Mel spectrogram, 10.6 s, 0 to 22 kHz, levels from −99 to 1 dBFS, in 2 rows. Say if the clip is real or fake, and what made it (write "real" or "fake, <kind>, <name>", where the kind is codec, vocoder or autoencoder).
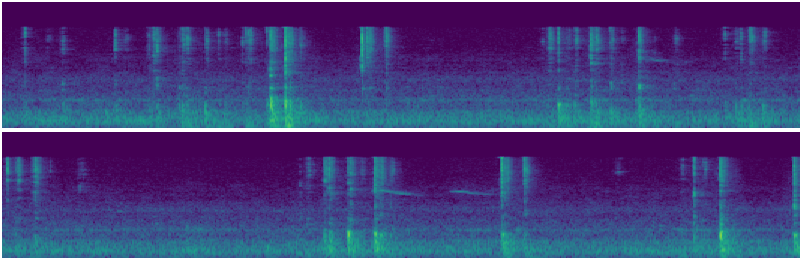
real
